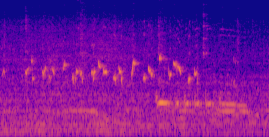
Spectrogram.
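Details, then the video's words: Sooty-headed bulbul singing in the rapid 'ngeriwik' style: quick chirpy notes, about three per second, dipping and rising, with a lower drawn-out tone partway through and a steady low background hum. "Trucuk ngeriwik // trucuk Ropel"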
